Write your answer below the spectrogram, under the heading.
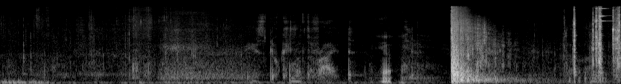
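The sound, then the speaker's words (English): A single loud, sharp gunshot rings out while hunting an animal, cracking suddenly after several seconds of hushed whispering and faint rustling, then fading away with soft murmurs following. “And the third shot doesn't kill it.”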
